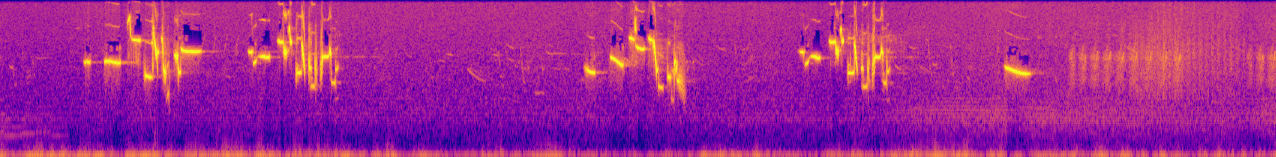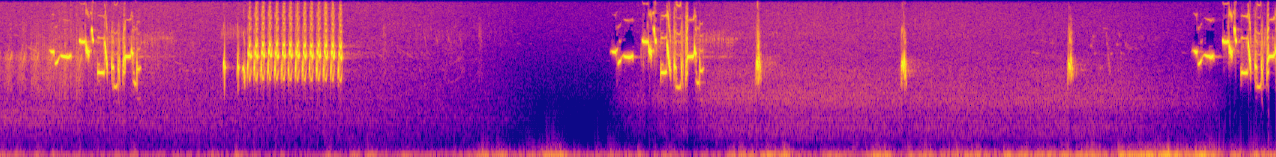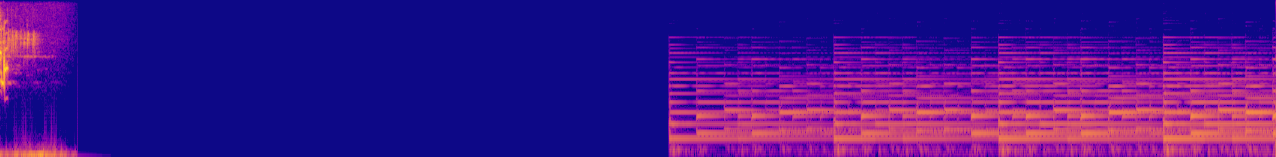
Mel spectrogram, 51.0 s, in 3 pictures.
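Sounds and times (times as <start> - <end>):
small bird chirping: 0.0 - 24.1, 25.2 - 34.8
harsh buzzing bird rattle: 14.4 - 18.6.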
